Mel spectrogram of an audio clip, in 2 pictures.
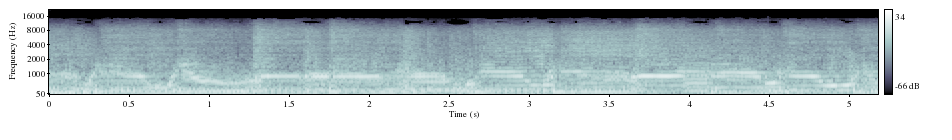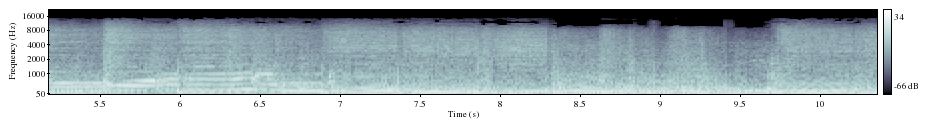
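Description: Live rock band playing an instrumental passage: electric guitar melody of held, bending notes over bass and a drum kit, loud and steady.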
